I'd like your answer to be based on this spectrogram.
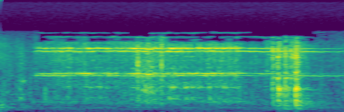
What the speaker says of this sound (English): Now the phone.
